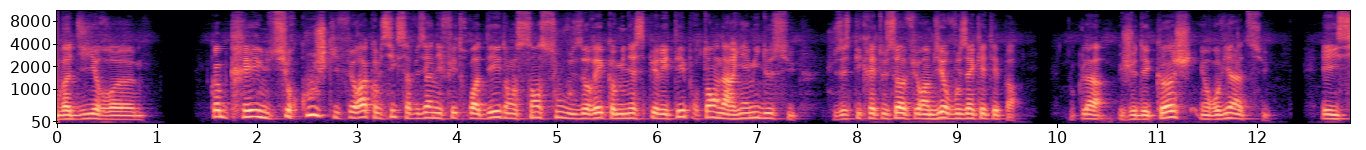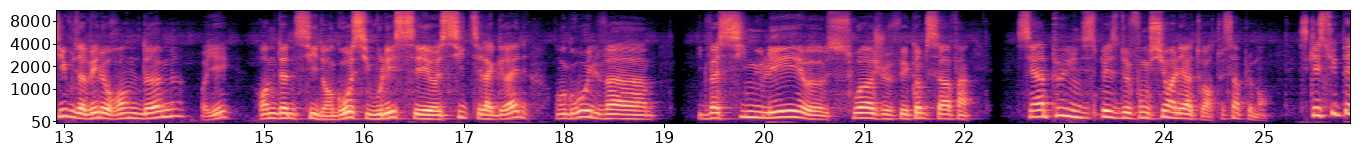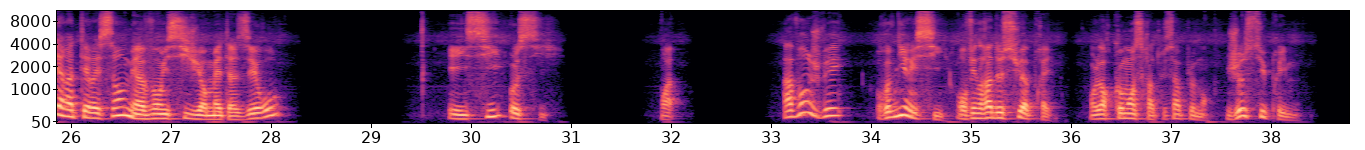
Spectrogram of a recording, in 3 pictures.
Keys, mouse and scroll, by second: 10.6 click, 11.3-13.6 middle drag, 13.6 click, 26.5 click, 29.9 click, 32.7-34.7 middle drag, 33.6 Tab, 34.8-36.7 middle drag, 37.3 x.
